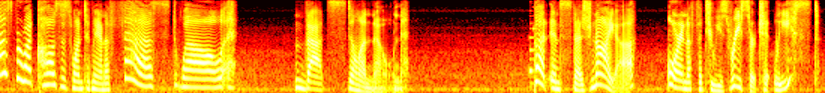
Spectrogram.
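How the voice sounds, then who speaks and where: A woman's voice: on the high side, a bit bright, heavily acted. A woman voicing a haughty, matter-of-fact young puppet genius in a video game, with a precise, lecturing, slightly impatient delivery. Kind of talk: scripted video game voice acting.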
